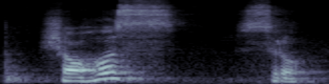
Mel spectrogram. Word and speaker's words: সহস্র: সহস্র তো বলি না, স তারপর বলি হোস। তাহলে দেখো প্রথমে বলছি স, তারপর বলছি হোস, সহস্র, সহস্র।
